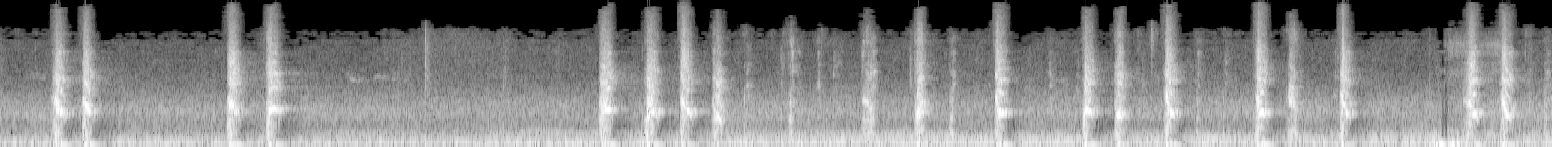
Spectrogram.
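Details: Dog from a funny dog compilation barking in sharp, short bursts, often in pairs, repeated irregularly through the clip over a low background hum.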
